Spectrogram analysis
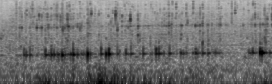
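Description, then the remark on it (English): Holy well water at Holy Well in Eastbourne pours steadily through a filter into a container, a continuous trickling stream with a faint ringing resonance and small splashes, fairly quiet, with no one speaking. “So now I've got this amazing filter.”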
